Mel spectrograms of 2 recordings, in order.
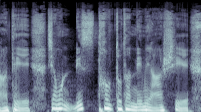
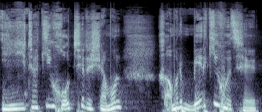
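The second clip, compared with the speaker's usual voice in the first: tearful mother; 8 semitones higher than usual. A narrator's reading. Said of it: "Kalyani ভয়ে কাঁদতে শুরু করলেন".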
